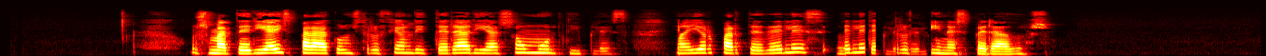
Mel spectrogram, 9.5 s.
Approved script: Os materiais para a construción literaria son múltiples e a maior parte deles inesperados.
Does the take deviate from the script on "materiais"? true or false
false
